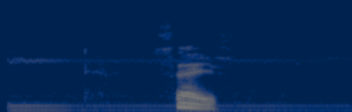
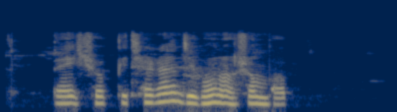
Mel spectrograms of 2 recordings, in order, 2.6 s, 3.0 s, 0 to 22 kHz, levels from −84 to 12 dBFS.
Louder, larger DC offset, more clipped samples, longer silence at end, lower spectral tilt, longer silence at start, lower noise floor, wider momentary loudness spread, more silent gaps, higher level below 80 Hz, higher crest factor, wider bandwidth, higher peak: second, -41 LUFS vs -19 LUFS; neither; neither; first, 1 s vs 0.85 s; first, -7 dB/octave vs -5.5 dB/octave; second, 0.05 s vs 0.4 s; about the same, -71 dBFS vs -73 dBFS; first, 25 LU vs 9 LU; neither; second, -70 dBFS vs -62 dBFS; first, 22 dB vs 16 dB; first, 16 kHz vs 8 kHz; second, -24 dBFS vs -4 dBFS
